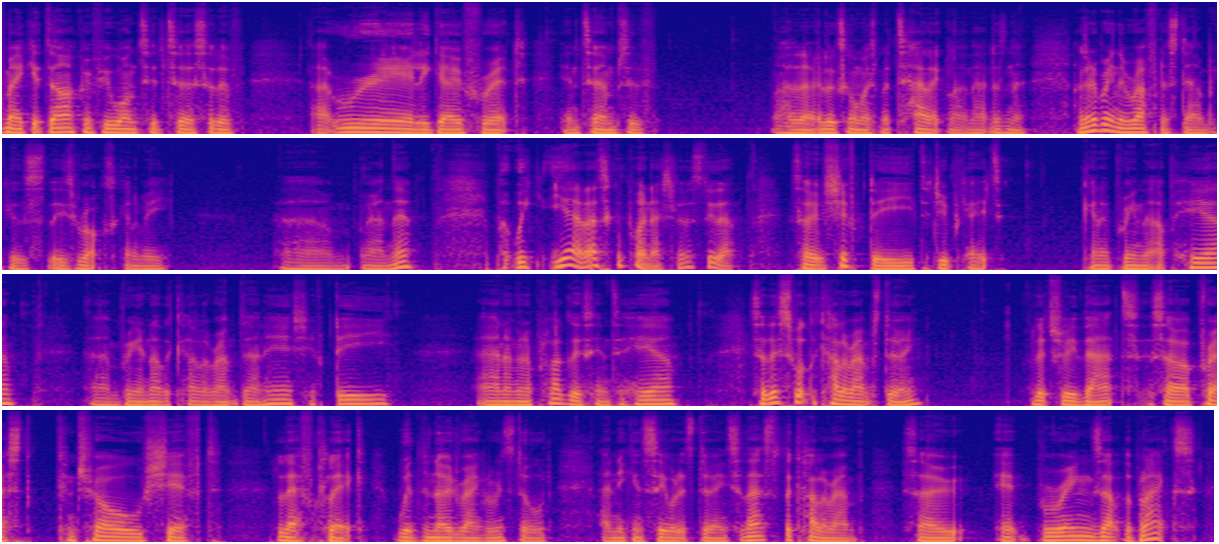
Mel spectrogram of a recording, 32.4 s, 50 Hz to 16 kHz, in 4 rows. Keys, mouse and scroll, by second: 3.7-7.8 middle drag, 7.8-13.2 drag, 13.2 shift+d, 14.6-17.4 drag, 17.4 shift+d, 20.5 click, 22.4-30.1 middle drag, 30.1-32.3 drag.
